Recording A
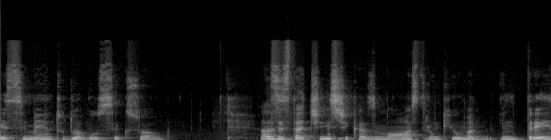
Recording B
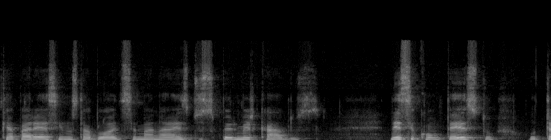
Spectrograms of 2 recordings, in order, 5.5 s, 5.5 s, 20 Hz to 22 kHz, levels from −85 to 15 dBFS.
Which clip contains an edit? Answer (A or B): A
